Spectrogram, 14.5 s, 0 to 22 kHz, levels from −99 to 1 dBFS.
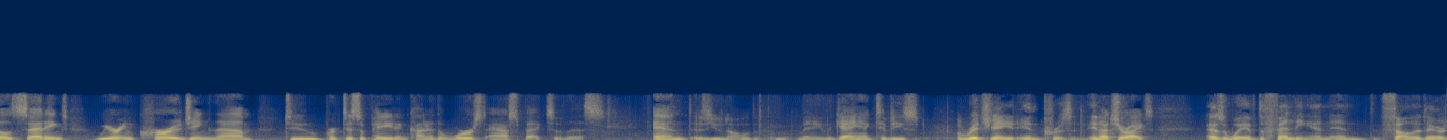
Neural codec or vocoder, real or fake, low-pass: codec, 16 kHz, 1 kbps, X-Codec, WavLM features, trained on Multilingual LibriSpeech; fake; 7.2 kHz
